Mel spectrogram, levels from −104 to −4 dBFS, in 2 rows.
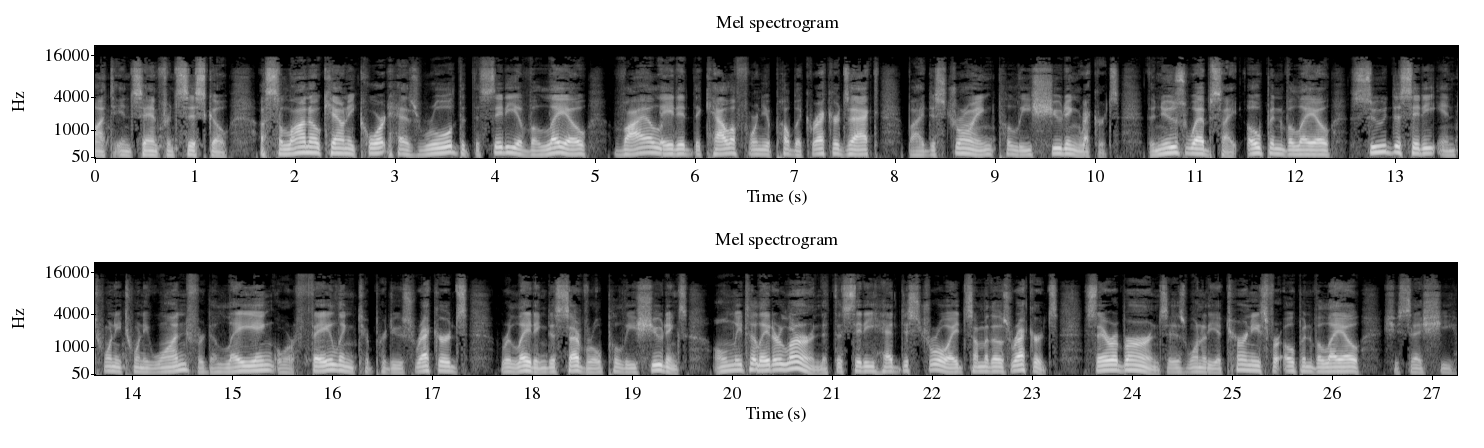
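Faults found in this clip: Damaged data in a compressed stream, speech track. Three short blips at 5.62–5.68 s, 9.85–9.90 s and 15.42–15.47 s, each about 50 ms. Probable component: the compressed stream or file feeding the decoder. Mechanism: corrupted bytes make the decoder misread those frames and lose sync. It then hunts for the next valid frame header. The garbled output lasts until sync returns.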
